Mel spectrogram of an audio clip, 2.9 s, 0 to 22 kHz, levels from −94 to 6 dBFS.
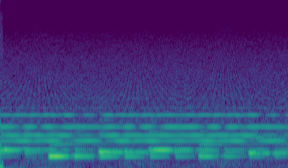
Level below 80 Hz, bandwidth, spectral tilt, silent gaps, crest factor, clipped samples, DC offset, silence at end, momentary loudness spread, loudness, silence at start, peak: -66 dBFS; 7.2 kHz; -7.5 dB/octave; none; 16 dB; under 0.1%; under 0.1%; 0 s; 7 LU; -32 LUFS; 0 s; -16 dBFS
